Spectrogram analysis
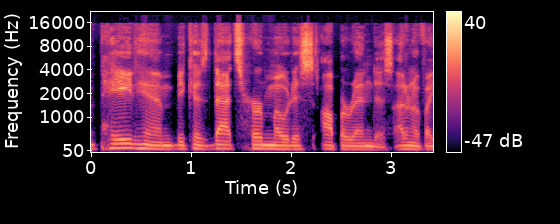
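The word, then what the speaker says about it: modus operandi: Modus operendi.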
